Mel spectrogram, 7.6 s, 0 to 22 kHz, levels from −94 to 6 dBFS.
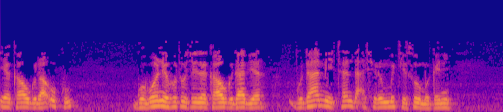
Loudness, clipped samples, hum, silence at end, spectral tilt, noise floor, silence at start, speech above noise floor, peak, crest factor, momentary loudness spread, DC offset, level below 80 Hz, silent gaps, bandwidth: -24 LUFS; under 0.1%; none; 0.75 s; -7 dB/octave; -53 dBFS; 0 s; 30 dB; -4 dBFS; 20 dB; 13 LU; under 0.1%; -58 dBFS; none; 5.8 kHz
